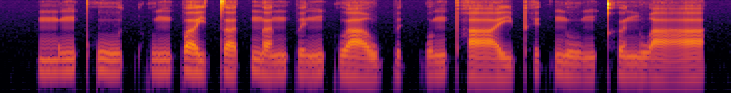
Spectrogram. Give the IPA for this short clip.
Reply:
m ʊ˨˥ ŋ pʰ uː˨˥ t̚ kʷ ɪ˨˥ ŋ p ɐ˨˧ j t̪ ɐ˨˥ t̚ n̪ ɐ˨˧ n p ɪ˨˥ ŋ kʷ aː˨˩ w p ɪ˨ k̚ w ʊ˧ ŋ pʰ aː˨ j pʰ ɪ˥ k̚ n̪ uː˨˩ ŋ kʰ ɵ˧ n w aː˨˥

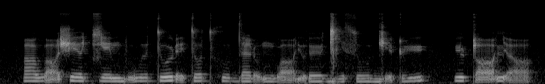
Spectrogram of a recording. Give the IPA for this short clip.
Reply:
ɑ w ɑ̰ ʃ e ə̯ t͡ɕ e m b ṵ w ɯ t u ɽ ḛ t o t x u d̪ æ ɽ o̰ m b ɑ̰ ɾʲ o̰ ɾ ø ɡ͡ǀ i s u ɡʲ ḛ ʈ y | y ʈ ɑ̰ lʲ ɑ̰

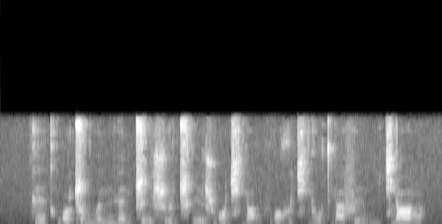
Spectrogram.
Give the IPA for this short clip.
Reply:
k e˥ ɪ̯ kʰ w ɔ˧˥ ʈ͡ʂ ɤ˧ n̪ w ə˥ n n̪ ɥ ɛ˥ n ʈ͡ʂ ḛ˨˩ ɪ̯ ʂ ɻ̩˥˩ ʈ͡ʂʰ ḛ˨˩ ɪ̯ ʂ w ɔ˧˥ t͡ɕʰ j ɑ̰˨˩ ŋ f w ɔ˥˩ x ɤ˩ t͡ɕʰ j o˥˩ ʊ̯ t̪ j ä˥ f e˥˩ ɪ̯ m i˧˥ t͡ɕ j ɑ˥ ŋ

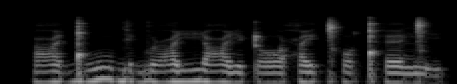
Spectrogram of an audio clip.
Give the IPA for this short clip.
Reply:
ʕ ɛ ɡ͡ǃ uː ɡ e ɡ u ʕ iː ʕ iː ʈ ɔː ħ e ǀʰ ɔ ǃʰ ɛ ŋ͡ǀ i

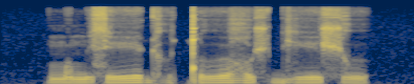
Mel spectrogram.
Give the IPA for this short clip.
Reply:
m ɔ m i s eː ɖʱ ʊ ǃ ʊː ʁ u ʃ bʲ eː ʃ ʊ

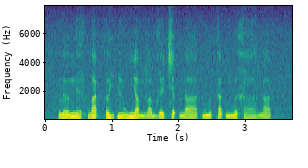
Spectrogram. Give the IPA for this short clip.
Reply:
l əː˨˦ ŋ ɛ̤˨˩ h w a˦˥ k̚ ʔ ə˨˦ j ɗ ɨ˨˦ w ɲ a˧˩ m v a̰˧˨ w ɣ ɛ˧ t͡ɕ a˨˩ t̚ n aː˧˩ k w u˧ ə̯ k a˨˩ t̚ m u˧ ə̯ x a̤ː˨˩ ŋ a˨˩ t̚

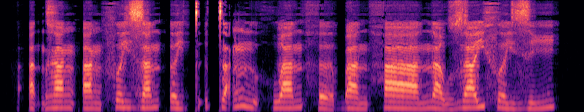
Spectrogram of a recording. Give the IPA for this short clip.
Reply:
ʔ a̰˧˨ n ɣ a˧ ŋ ʔ a˨˩ ŋ f ə˧ j z a˨˦ n ʔ ə˨˩ j t̪ ɨ̰˧˥ t̪ a̰˧˥ ŋ n ṵ˧˨ h w a˨˦ n h əː˧˩ ɓ a˨˩ n h aː˨˩ n a˧˩ w z a˨˦ j f ə˨˩ j z i˨˦

